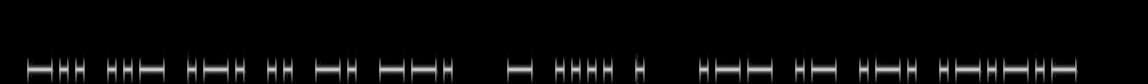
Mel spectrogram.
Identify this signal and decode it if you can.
Morse code, heard as a keyed tone, about 16 wpm, 700 Hz. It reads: DURING THE WAR.
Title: Sentences from Top 1000 Words - Review Part 6 - 15wpm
